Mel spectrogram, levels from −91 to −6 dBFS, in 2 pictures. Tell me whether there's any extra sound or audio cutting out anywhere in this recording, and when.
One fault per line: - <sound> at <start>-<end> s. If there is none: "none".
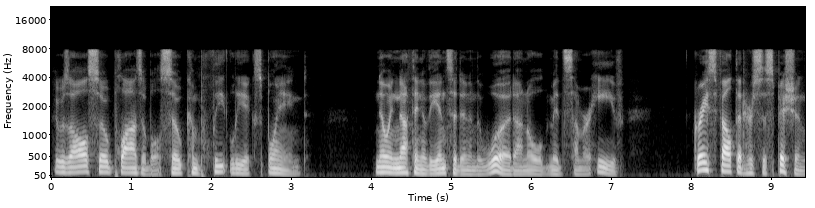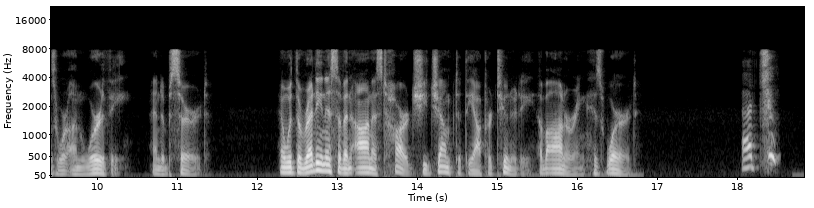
- sneeze at 18.1-18.6 s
